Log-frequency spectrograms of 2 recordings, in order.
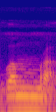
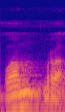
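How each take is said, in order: The two takes are said the same way.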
